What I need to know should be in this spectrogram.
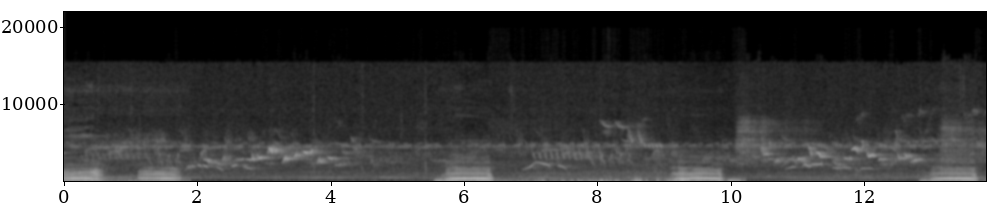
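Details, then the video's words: A crowd of dozens of cattle on the move toward green grassland, lowing repeatedly: a quick double moo at the start, then three more spaced moos, steady and tonal, over constant twittering birds and insects. "Suara sapi lucu riang gembira"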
